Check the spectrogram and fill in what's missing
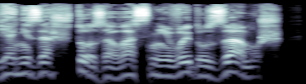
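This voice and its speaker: A man reading aloud and voicing a proud young woman, furious and scornful, in shrill indignant outbursts. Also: normal speed, a bit bright, slightly rough, dry recording, studio quality. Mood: hysterical.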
